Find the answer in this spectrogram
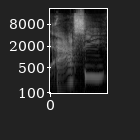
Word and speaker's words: ASCII: Do you say ASCII or ASCII?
